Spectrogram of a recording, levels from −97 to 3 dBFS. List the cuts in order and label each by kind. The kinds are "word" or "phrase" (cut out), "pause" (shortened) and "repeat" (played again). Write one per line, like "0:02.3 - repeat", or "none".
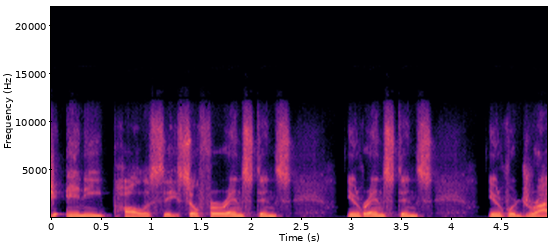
0:03.1 - repeat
